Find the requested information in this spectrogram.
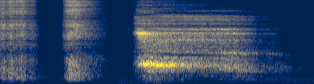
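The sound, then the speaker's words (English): Deliberate breathing for calming stress: two quick inhales of similar length, each followed by a brief pause, then one long, steady exhale that fades away. The breaths are loud and heard alone. “you take a slightly longer inhale followed by a shorter inhale and then a really long exhale. And it goes something like this.”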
